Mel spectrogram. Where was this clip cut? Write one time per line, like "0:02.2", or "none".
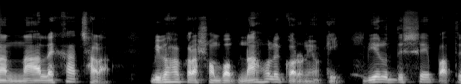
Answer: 0:03.6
